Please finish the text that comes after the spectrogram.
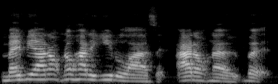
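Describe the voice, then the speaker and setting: Older woman, livestream host; loud, bright, sharp-edged voice, chatty and welcoming by name. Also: mid-range voice, expressive, brisk, rough recording. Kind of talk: casual live chat with viewers. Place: home room used for filming.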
